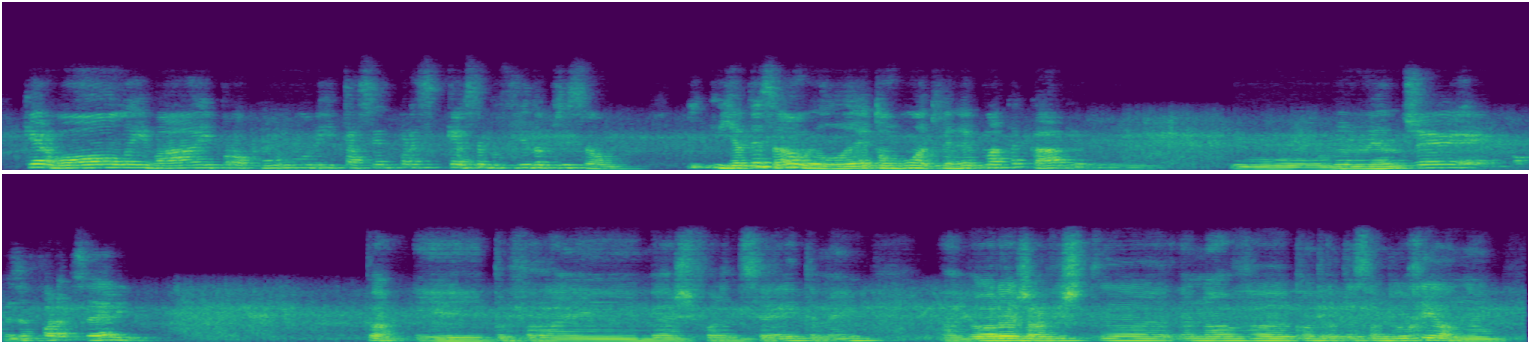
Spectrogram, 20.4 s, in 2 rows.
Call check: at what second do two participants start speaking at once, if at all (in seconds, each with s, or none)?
none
